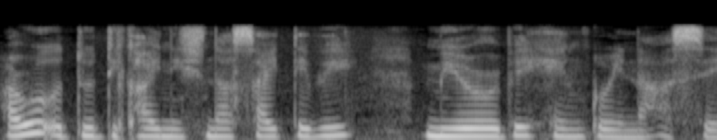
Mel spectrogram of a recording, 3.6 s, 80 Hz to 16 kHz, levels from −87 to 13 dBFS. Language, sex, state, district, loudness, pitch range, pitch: Nagamese, female, Nagaland, Kohima, -16 LUFS, 195-215 Hz, 200 Hz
